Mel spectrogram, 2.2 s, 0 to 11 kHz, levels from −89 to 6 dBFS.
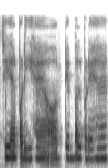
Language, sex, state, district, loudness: Hindi, female, Delhi, New Delhi, -17 LUFS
